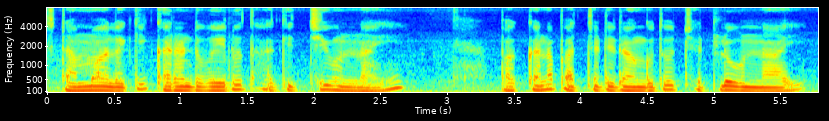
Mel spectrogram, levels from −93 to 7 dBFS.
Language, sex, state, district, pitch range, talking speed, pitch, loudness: Telugu, male, Telangana, Mahabubabad, 120-150 Hz, 105 wpm, 130 Hz, -17 LUFS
